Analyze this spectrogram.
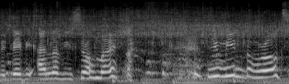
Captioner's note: laughing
